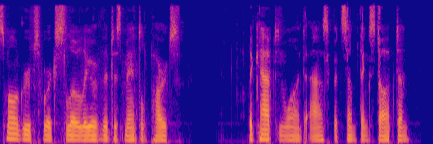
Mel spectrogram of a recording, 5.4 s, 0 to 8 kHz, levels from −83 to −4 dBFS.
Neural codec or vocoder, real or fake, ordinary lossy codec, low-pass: none; real; AAC, 32 kbps; 7.2 kHz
